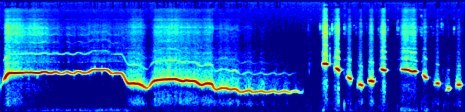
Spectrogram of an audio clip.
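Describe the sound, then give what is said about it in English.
Whistled speech in a tonal language, used to talk across a gorge: a long, loud, steady whistle stepping gradually down in pitch, then a short pause and a quick run of short whistled notes that dip and rise. “listen to this guy. Now, he's whistling something and you're thinking, well, oh, well, that's their music. No, they're talking. They're talking across a gorge.”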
